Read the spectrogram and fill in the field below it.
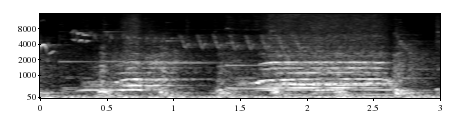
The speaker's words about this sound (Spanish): Había una vez, en el planeta del bien comer, un tren muy famoso llamado Nutritren, que llevaba a los habitantes de estación en estación y anunciaba su llegada.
